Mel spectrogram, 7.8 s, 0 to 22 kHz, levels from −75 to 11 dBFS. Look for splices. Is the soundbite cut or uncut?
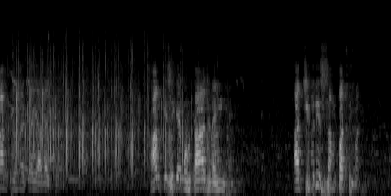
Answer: uncut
